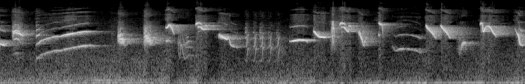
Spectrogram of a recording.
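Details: Lively yellow-fronted canary song mixing long rising whistles, buzzy trilled notes and quick chirps. Short phrases repeat at a steady pace through the whole stretch.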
